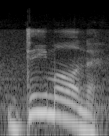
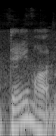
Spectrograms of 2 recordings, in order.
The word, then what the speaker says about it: Daemon: And in the English version, they actually do call him Daemon, which is the other pronunciation for demons, which is D-A-E-M-O-N.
